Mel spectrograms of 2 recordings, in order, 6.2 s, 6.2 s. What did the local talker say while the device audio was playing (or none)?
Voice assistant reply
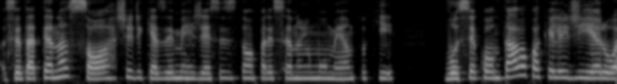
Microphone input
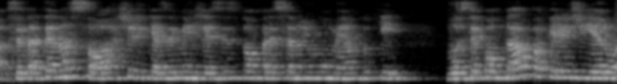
none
